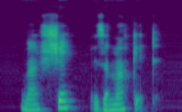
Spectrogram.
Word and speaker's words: marché: Marché. Marché is a market. It's pronounced as A.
